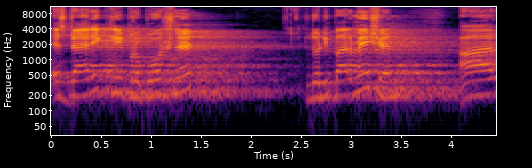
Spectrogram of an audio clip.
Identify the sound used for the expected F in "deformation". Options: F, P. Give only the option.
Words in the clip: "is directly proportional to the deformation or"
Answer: P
